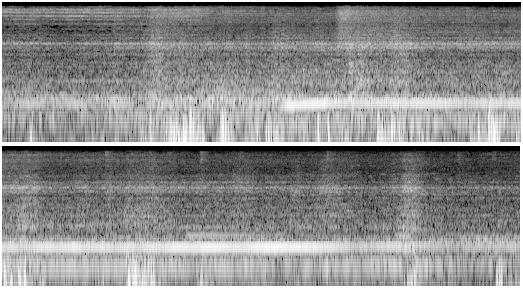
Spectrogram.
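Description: Industrial machinery running with a steady hum and irregular low knocks; about three seconds in, a steady motor whine comes in and holds.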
